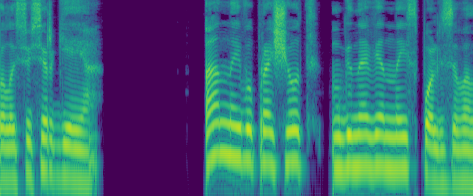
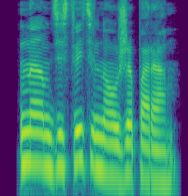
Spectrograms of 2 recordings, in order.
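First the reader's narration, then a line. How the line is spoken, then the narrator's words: Plain. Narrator (Russian): сказала она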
